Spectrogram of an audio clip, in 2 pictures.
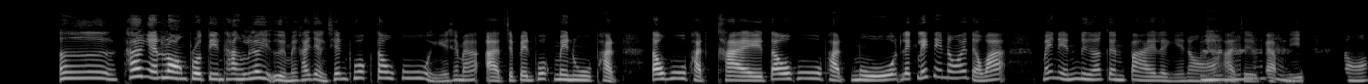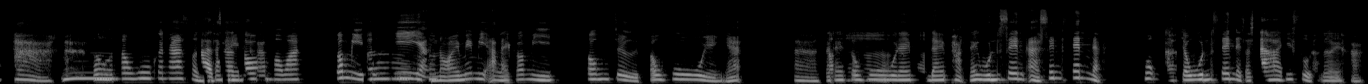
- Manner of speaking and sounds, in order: none
- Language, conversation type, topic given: Thai, advice, จะเลือกเมนูที่สมดุลเมื่อต้องกินข้างนอกอย่างไรให้มั่นใจ?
